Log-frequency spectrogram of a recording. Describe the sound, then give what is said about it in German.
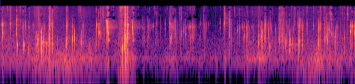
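Wet mouth noises run through a delay effect that shifts the sound in time: many rapid clicks, smacks and crunchy crackles in dense, uneven bursts, with a brief quieter stretch in the middle, and no voices. “habe dann natürlich naheliegenderweise ein bisschen mit dem Mund rumgespielt. Bearbeitet mit einem Delay-Effekt, der das Geräusch in der Zeit variiert, klingt das so.”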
